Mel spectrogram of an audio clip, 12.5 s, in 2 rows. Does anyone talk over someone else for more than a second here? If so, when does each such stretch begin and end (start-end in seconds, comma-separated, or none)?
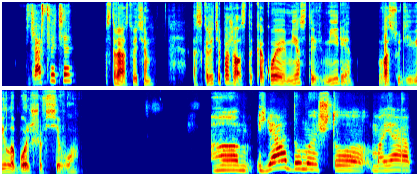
none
